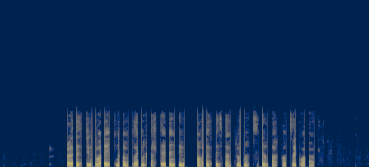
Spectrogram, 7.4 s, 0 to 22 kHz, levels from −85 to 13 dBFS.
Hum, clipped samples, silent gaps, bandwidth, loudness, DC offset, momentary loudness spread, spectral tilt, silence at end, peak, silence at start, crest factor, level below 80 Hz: none; under 0.1%; 3.84-3.91 s, 5.57-5.61 s; 7.6 kHz; -19 LUFS; under 0.1%; 8 LU; -6.5 dB/octave; 1.1 s; -2 dBFS; 1.35 s; 18 dB; -54 dBFS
